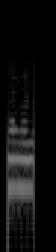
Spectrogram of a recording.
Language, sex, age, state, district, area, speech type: Assamese, female, 45-60, Assam, Golaghat, urban, conversation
